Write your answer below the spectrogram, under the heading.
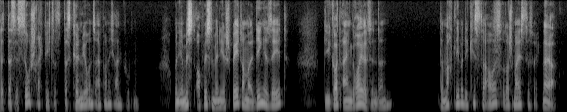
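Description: A man's voice carries vocal fry and lively intonation. The recording is very clean, with a silent background and a dry, close sound with no echo. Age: 50s. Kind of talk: interview. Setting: on site at a leisure centre.

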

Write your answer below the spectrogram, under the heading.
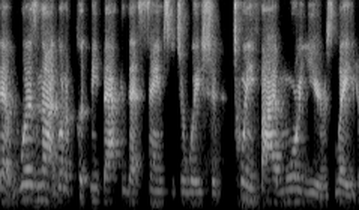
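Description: A woman with an American accent and fairly low pitch, a normal speaking voice with ordinary pitch variation at a fairly slow pace. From North Carolina. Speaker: marriage coach. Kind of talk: interview.

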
